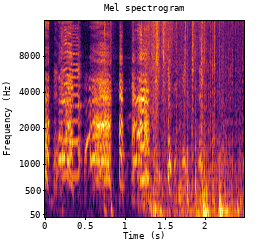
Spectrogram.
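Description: Broody hen clucking as a hand pushes her off her eggs, a run of short calls, then low rustling and a bump near the end as she is moved.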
